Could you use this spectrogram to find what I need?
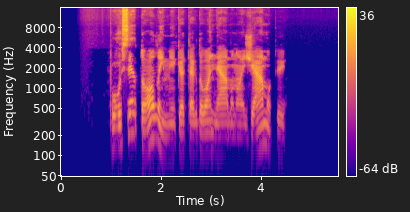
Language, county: Lithuanian, Kaunas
